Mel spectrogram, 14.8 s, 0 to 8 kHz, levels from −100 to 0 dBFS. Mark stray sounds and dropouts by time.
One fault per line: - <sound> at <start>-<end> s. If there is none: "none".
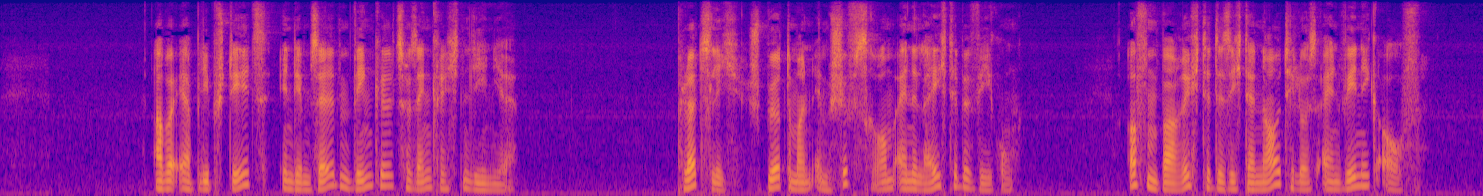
none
